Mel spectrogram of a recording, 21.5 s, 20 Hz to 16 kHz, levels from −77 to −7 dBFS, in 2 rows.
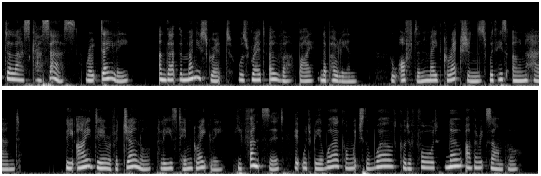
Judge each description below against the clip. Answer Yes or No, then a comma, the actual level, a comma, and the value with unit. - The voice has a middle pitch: No, high, 200 Hz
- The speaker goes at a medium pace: No, slow, 130 wpm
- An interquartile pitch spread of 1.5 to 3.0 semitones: No, average, 3.9 semitones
